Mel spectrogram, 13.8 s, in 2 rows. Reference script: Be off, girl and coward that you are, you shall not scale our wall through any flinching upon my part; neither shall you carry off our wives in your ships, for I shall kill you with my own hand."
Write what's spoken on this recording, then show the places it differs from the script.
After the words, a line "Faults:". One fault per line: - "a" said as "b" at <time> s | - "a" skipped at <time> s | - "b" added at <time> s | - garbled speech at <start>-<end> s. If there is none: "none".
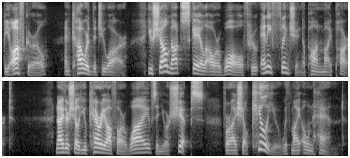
Be off, girl and coward that you are, you shall not scale our wall through any flinching upon my part; neither shall you carry off our wives in your ships, for I shall kill you with my own hand."
Faults:
none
